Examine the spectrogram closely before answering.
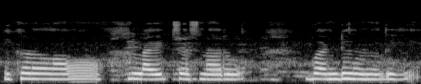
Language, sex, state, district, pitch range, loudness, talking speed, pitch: Telugu, female, Andhra Pradesh, Annamaya, 235-250 Hz, -12 LUFS, 70 wpm, 245 Hz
